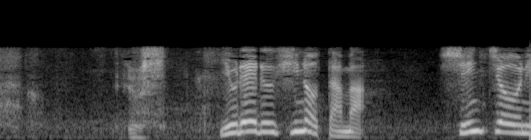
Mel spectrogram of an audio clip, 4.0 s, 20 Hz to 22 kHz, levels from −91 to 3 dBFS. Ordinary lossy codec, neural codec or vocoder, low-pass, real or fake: none; none; 5.4 kHz; real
